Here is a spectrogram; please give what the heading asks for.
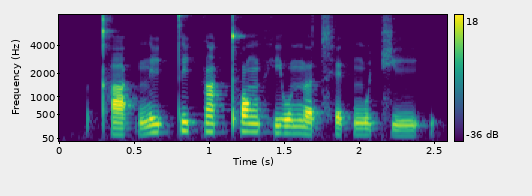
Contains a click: no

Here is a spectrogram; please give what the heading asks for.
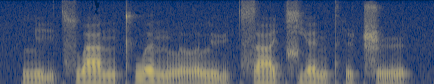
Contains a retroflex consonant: yes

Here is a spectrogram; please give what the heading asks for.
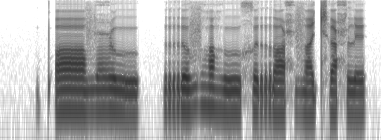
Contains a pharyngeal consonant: yes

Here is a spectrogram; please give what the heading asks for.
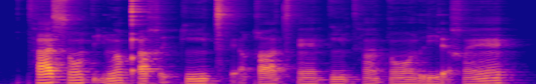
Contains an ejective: yes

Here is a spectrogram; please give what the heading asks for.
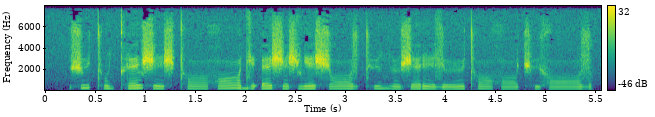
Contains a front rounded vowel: yes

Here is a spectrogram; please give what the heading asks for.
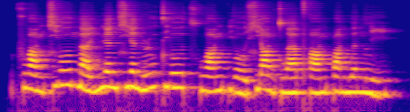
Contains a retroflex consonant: yes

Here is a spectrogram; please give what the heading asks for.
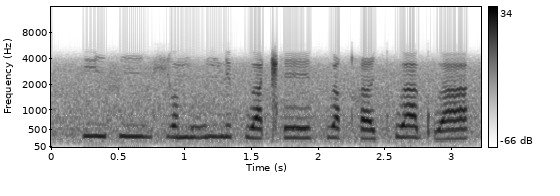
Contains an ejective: yes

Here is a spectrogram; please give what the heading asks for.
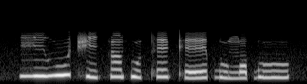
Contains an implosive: yes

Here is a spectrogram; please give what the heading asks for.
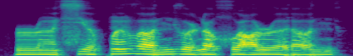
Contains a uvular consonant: yes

